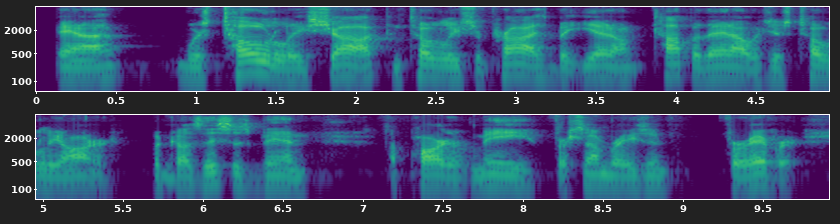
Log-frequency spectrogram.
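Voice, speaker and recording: A man's dark, mellow voice at medium pitch, with fairly even intonation and a fairly quick pace over a quiet background. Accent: American. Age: 70s. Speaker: retired bank board chairman. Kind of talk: interview. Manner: halting.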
